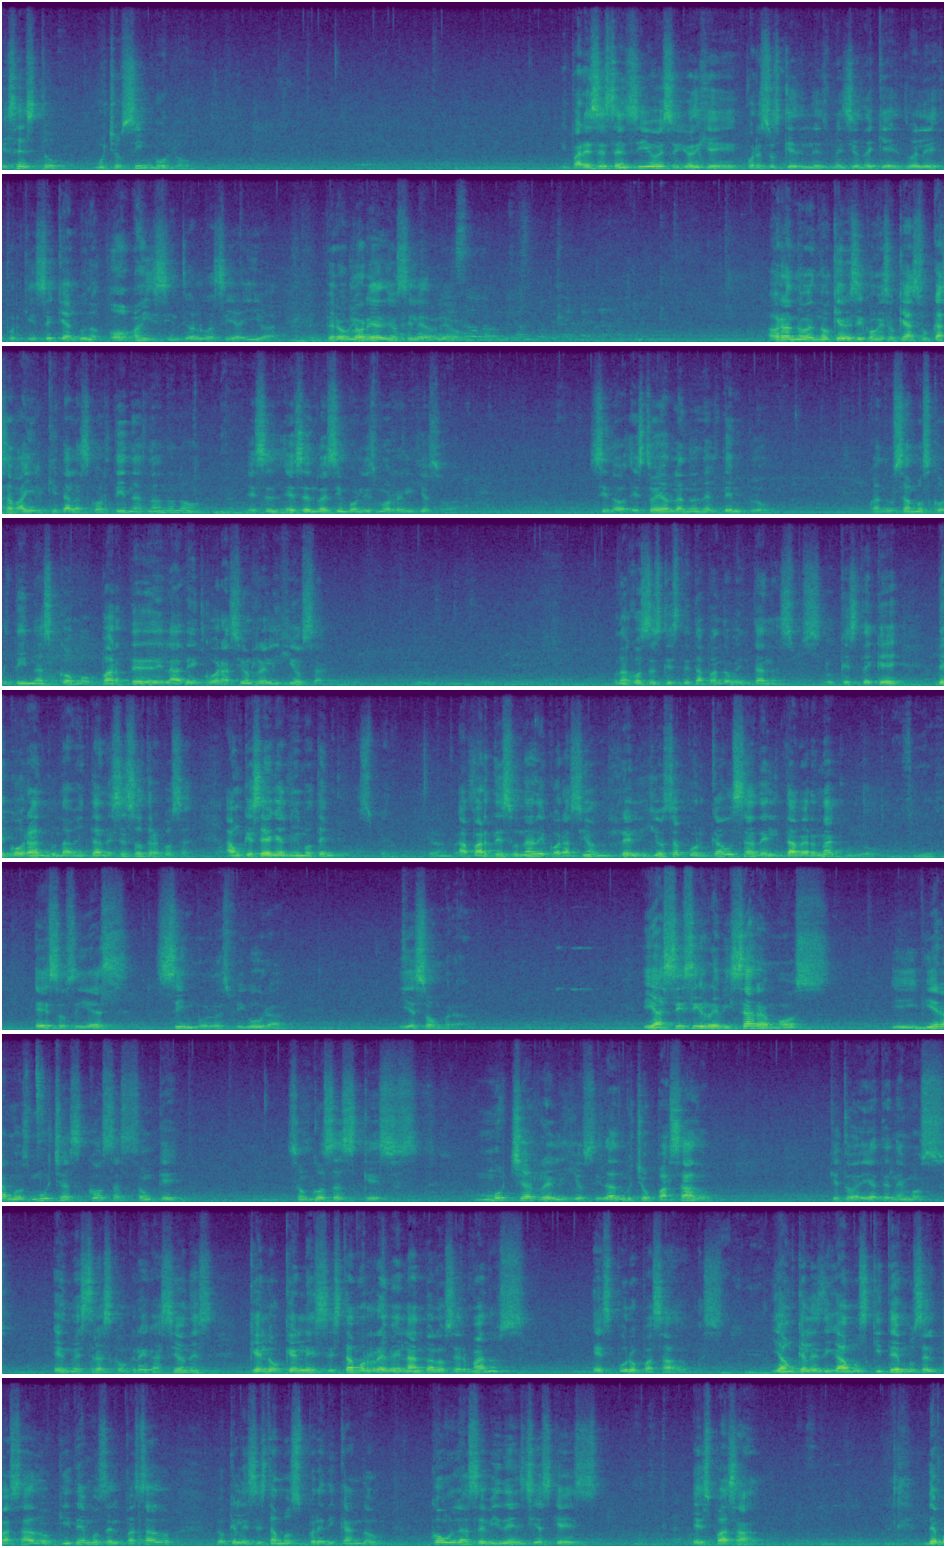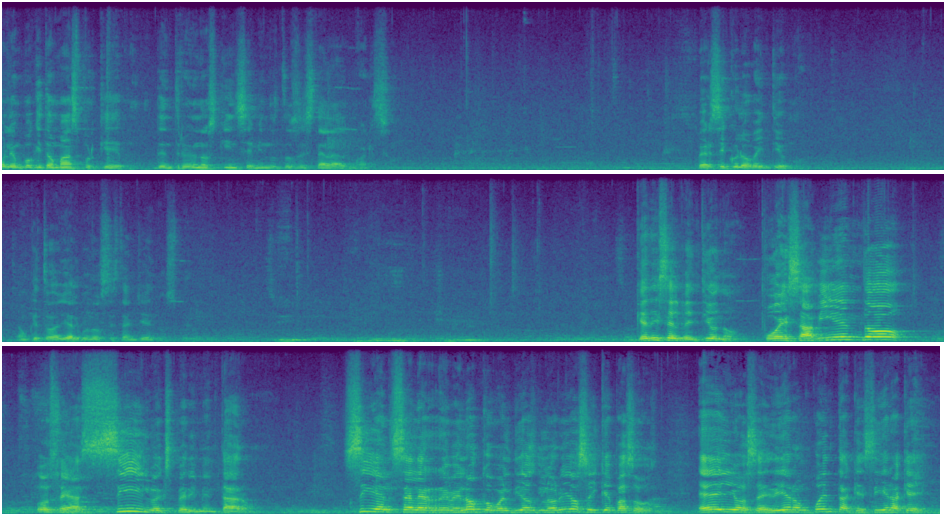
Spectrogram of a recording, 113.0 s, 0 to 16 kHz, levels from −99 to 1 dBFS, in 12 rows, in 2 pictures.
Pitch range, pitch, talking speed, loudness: 125-160 Hz, 140 Hz, 125 wpm, -22 LUFS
